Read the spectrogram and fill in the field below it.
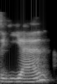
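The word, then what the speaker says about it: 言: okay so the left side means speaking it's pronounced as Yen by itself its own word as well as well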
